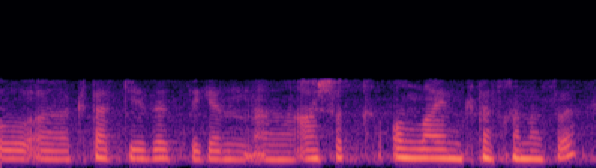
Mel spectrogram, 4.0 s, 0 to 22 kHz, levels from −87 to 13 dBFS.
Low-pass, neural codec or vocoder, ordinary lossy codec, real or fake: 3.6 kHz; codec, 44.1 kHz, 7.8 kbps, Pupu-Codec; none; fake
